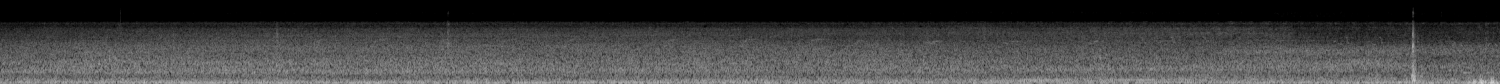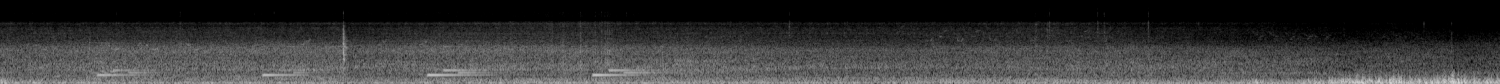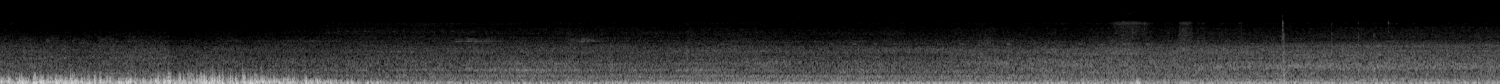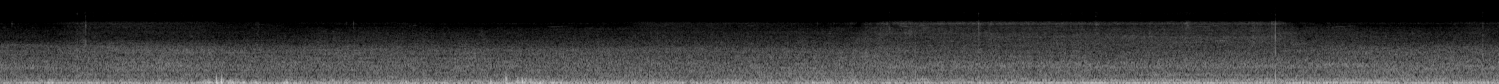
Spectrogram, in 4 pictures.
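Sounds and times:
outdoor background noise: 0.0 - 59.9
low steady hum in vehicle cab: 12.2 - 59.9.

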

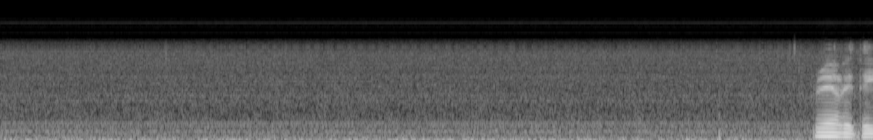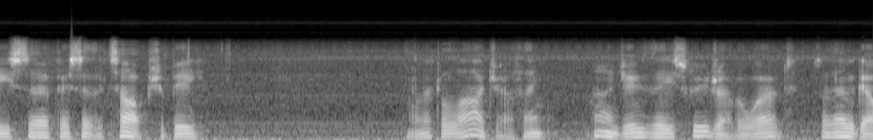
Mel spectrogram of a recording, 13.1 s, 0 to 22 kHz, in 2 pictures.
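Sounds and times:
faint low hum: 0.0 - 13.0
steady background hiss: 0.0 - 13.0.

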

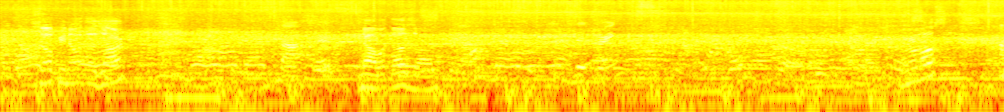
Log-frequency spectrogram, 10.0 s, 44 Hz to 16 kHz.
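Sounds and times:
background music: 0.0 - 10.0
diners talking: 0.0 - 10.0.

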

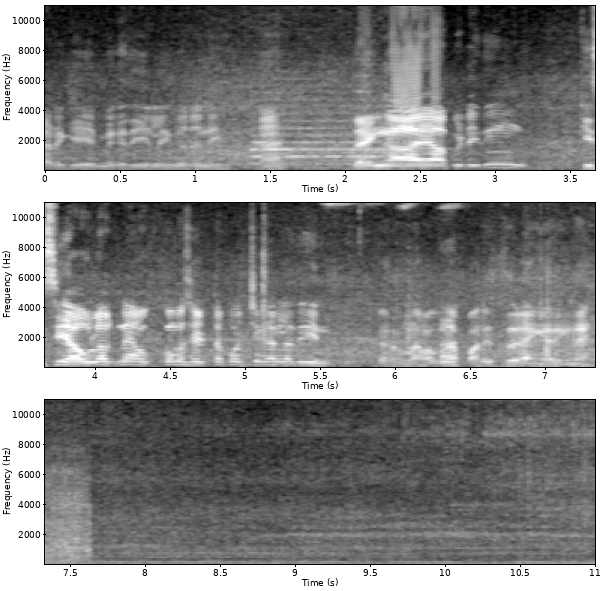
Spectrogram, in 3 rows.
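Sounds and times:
man talking loudly: 0.0 - 7.4
road vehicle humming: 0.0 - 11.0.

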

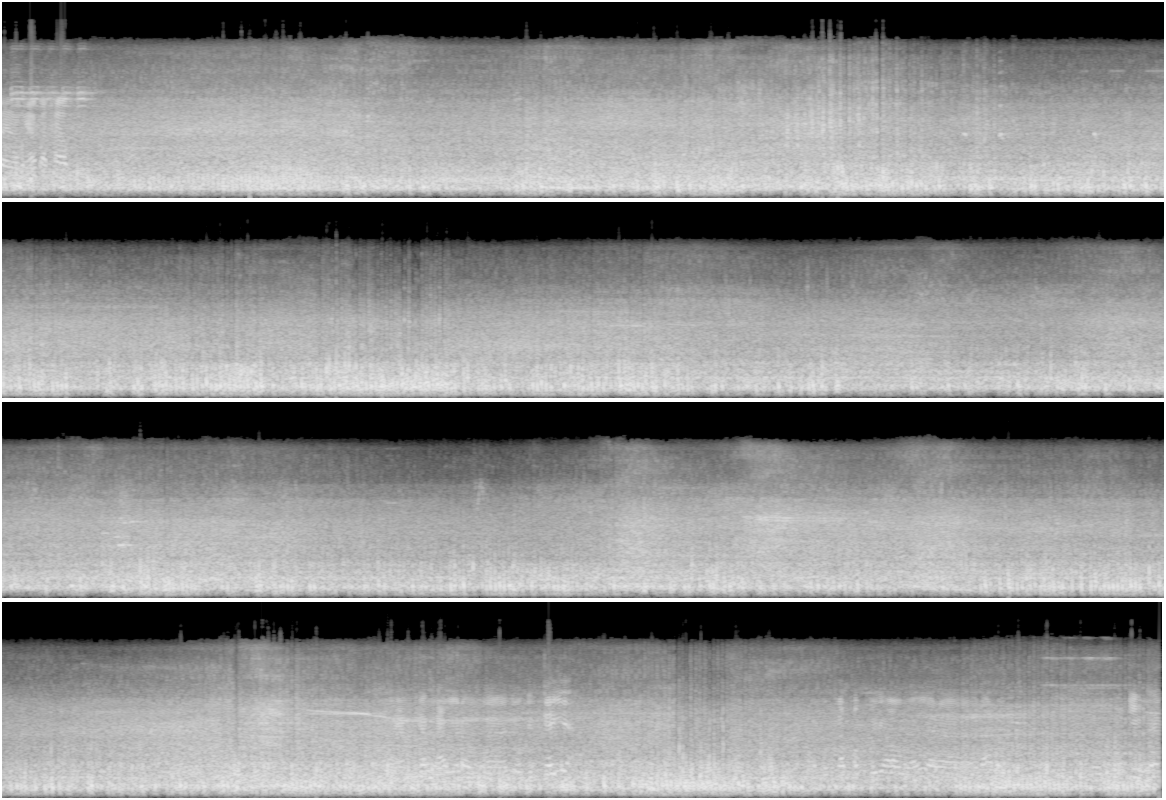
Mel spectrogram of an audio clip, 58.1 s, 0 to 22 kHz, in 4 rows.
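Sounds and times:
motorbikes passing by: 0.0 - 58.0
rush of moving air: 1.2 - 58.0.

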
